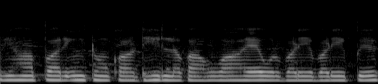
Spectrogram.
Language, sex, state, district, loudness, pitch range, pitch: Hindi, female, Bihar, Purnia, -31 LUFS, 190-200 Hz, 195 Hz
